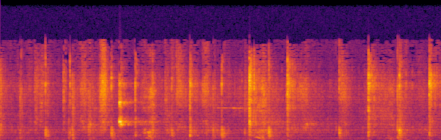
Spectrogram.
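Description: Table tennis rally: the celluloid ball clicking sharply off the bats and the table in quick, irregular succession.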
